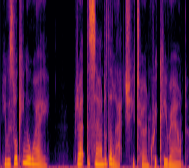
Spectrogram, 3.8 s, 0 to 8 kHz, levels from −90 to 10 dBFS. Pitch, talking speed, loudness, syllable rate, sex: 215 Hz, 240 wpm, -21 LUFS, 5.9 syllables/s, female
